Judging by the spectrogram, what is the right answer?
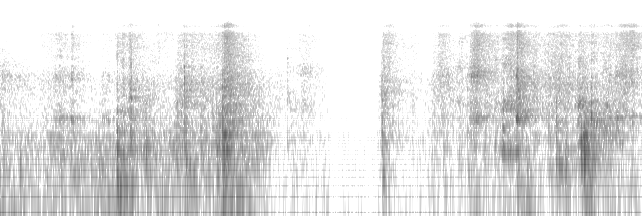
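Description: Paper and cardboard packaging being handled during unboxing: a leaflet and box inserts rustling and sliding, with light taps and knocks in irregular bursts. A brief lull comes a little past the middle, ending in a sharp knock.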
